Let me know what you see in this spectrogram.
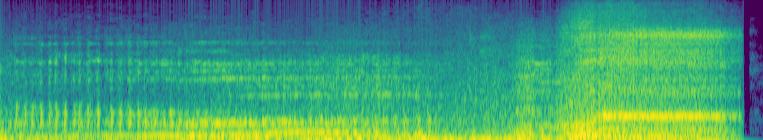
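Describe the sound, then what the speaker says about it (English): AI-generated demonic creatures grumble low and guttural, building into a loud, harsh roar near the end that cuts off abruptly; close and heavy, with no talk. "I wanted these demonic creatures to grumble and roar, and that's where auto sound really came through for me"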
